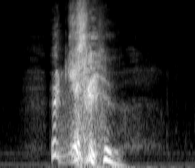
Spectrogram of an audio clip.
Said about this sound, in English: Four sneezes in a row. No, we don't edit those out because you guys better be saying bless you, honestly.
